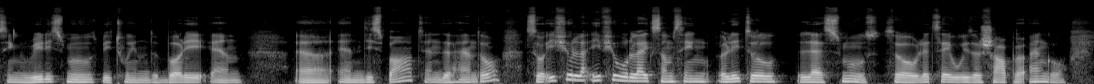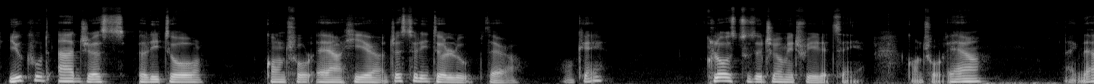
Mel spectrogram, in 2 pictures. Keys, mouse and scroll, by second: 5.3 Tab, 7.0-7.4 scroll up 2, 17.9 click, 19.7 ctrl+r, 21.4 click, 21.7 scroll down 1.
